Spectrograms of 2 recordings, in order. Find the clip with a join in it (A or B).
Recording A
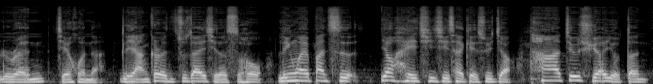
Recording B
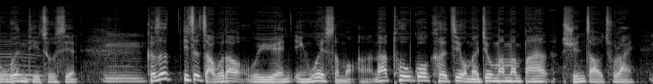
A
